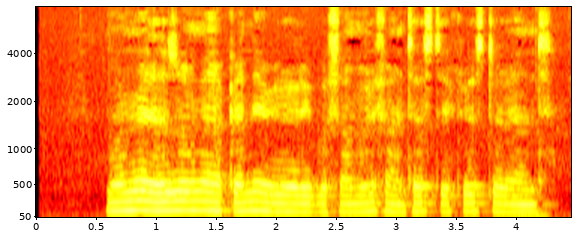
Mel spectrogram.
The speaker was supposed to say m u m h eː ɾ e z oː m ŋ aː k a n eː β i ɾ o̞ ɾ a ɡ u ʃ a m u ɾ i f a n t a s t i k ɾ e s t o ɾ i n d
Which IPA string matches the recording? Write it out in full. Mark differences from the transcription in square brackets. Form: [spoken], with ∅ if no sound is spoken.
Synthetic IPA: m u m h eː ɾ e z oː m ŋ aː k a n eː β i ɾ o̞ ɾ [i] ɡ u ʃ a m u ɾ i f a n t a s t i k ɾ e s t o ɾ [a] n d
